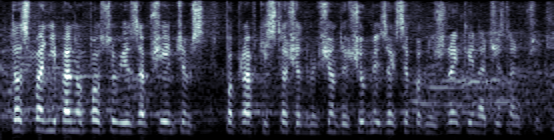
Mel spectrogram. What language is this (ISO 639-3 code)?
pol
